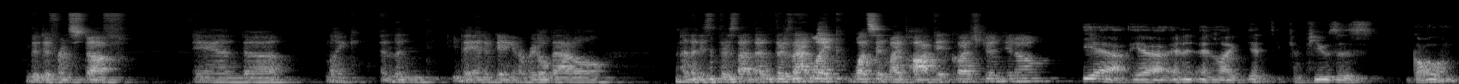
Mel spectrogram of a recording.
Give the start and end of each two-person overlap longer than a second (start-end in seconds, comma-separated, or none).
none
